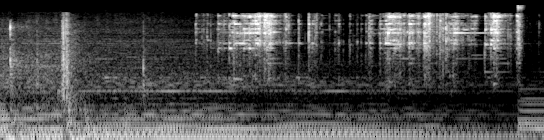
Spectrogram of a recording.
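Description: A bunch of keys jangles and clinks with bright metallic rattles, fairly clear, over a steady low musical bed, with no one speaking.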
